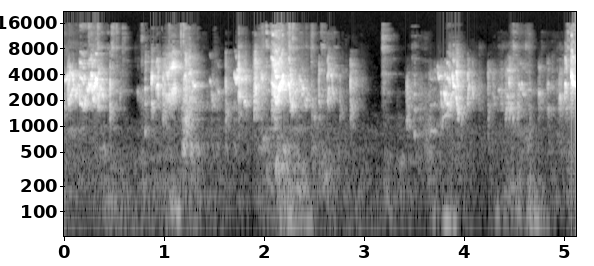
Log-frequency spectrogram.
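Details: Pet budgerigars chattering in quick scratchy bursts and twittering phrases, with brief gaps and a sharp chirp at the close.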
